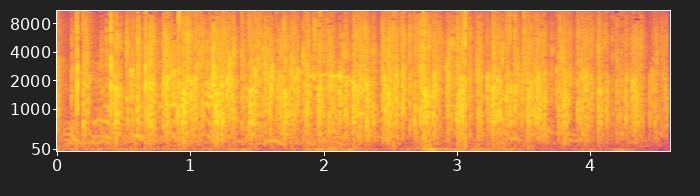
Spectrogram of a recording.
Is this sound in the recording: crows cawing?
no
